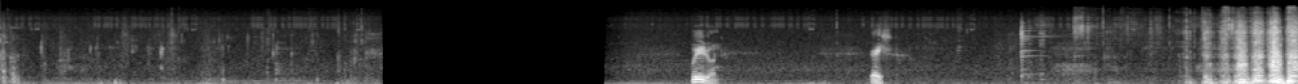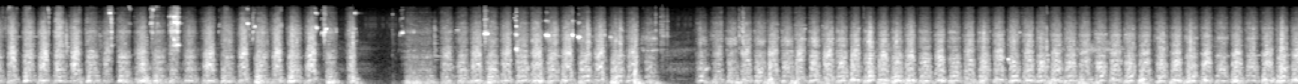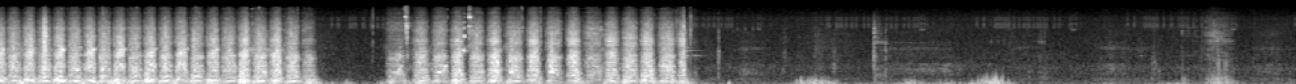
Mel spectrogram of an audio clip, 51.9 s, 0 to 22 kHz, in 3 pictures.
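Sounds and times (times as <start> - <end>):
hand saw cutting wood: 15.7 - 38.9, 39.8 - 43.9.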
